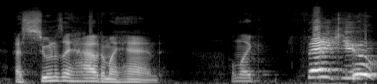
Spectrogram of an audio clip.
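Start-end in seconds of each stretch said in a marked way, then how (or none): 3.0-3.8 shrill, very high, loud, overjoyed delighted burst. Retelling catching a golfer's ball: retelling own happy thanks. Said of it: "I'm so happy".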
